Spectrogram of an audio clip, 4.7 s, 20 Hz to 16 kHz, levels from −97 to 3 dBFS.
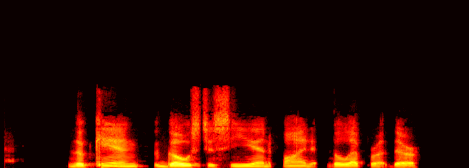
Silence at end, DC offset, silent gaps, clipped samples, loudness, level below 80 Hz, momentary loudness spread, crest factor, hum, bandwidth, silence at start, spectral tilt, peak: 0.55 s; under 0.1%; 1.47-1.53 s, 3.17-3.26 s; under 0.1%; -26 LUFS; -70 dBFS; 11 LU; 20 dB; none; 8 kHz; 0.7 s; -5.5 dB/octave; -6 dBFS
